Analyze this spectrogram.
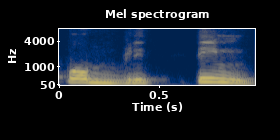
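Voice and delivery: প্রবৃত্তিম ending in a clear m; final m sound. Shown as a demonstration. Teacher showing how anusvara sounds, প্রবৃত্তিম with final m. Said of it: "তাহলে উচ্চারণটা কি হবে?".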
